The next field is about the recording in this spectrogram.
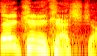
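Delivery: loud cheering yell, shouted right out. Retelling how a father in a cinema audience yelled out loud: imitating father yelling. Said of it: "yelled right out loud".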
